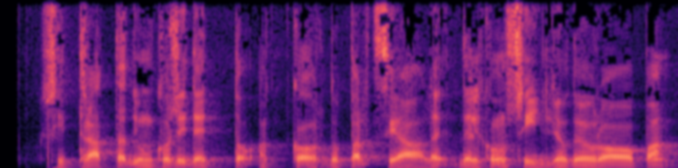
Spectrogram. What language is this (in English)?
Italian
